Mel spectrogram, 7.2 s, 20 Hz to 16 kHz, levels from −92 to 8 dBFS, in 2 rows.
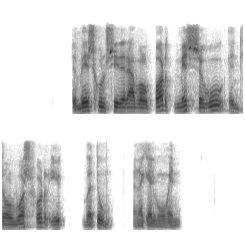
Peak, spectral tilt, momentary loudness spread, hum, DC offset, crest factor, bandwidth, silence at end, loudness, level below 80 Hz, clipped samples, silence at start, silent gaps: -2 dBFS; -4 dB/octave; 12 LU; none; under 0.1%; 20 dB; 7.6 kHz; 0.95 s; -21 LUFS; -66 dBFS; under 0.1%; 1.05 s; 4.64-4.82 s, 5.31-5.38 s, 5.46-5.58 s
